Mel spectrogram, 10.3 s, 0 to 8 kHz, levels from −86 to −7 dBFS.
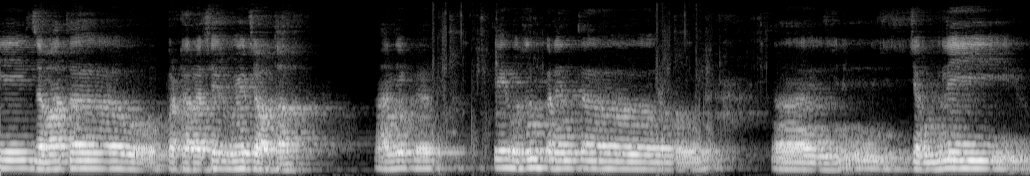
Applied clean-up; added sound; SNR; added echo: neural separator model SepFormer DNS4.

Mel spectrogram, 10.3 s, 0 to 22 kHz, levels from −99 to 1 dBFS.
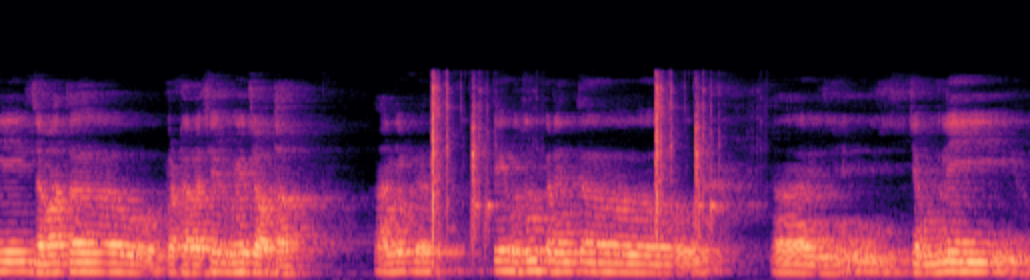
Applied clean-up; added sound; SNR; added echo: none; Wood; 11 dB; reverberation time 1.0 s.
